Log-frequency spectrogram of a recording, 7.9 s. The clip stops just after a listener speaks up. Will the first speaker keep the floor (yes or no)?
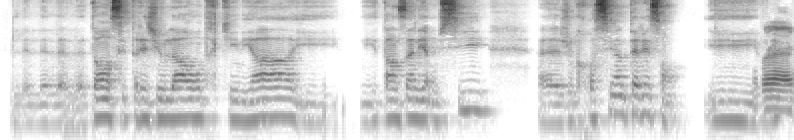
no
